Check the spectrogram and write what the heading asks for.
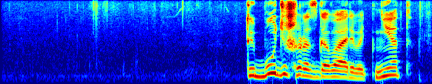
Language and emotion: Russian, angry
